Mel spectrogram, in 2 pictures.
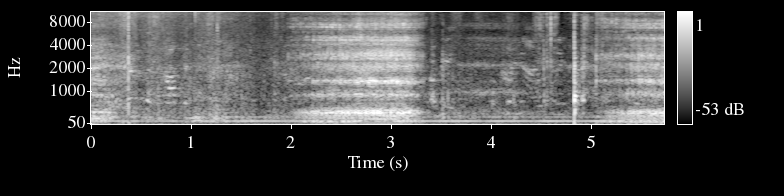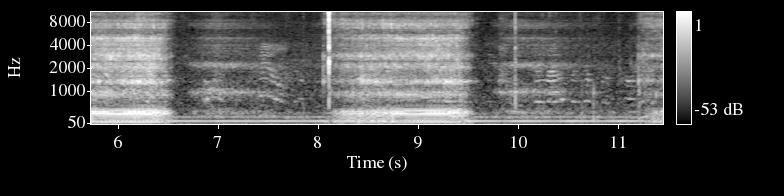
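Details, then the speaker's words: Man sleeping who has snored continuously for an hour, worsening: loud, rough, rattling snores about every three to four seconds, with quieter gaps between; heavy snoring. "It's been an hour since he got home and he hasn't stopped snoring. And it just keeps getting worse. I'm trying to go to sleep, but fucking listen to this creature."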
